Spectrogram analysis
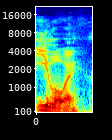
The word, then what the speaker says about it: Eloi: technology and stuff, where how did you pronounce it? The Eloi? Is that how they're pronounced? Yeah, the Eloi.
